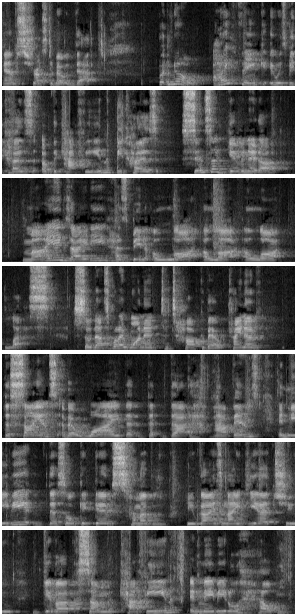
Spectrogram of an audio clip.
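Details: Adult woman who stutters; she says caffeine worsens her anxiety and stutter, recently gave up coffee but still drinks tea and decaf; stuttering.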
